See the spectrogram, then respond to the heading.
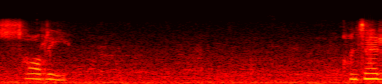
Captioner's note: voices from street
